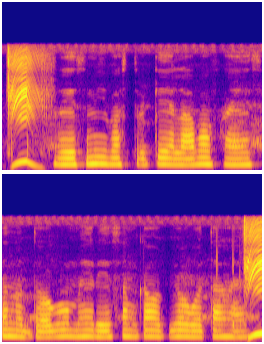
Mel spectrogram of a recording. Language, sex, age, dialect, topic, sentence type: Hindi, male, 25-30, Marwari Dhudhari, agriculture, statement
